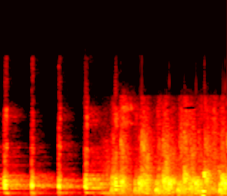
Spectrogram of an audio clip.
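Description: A crowd clapping: a few separate claps, then applause that thickens about a second in.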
